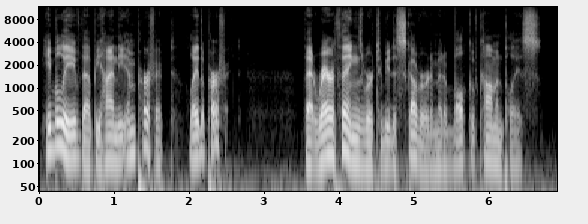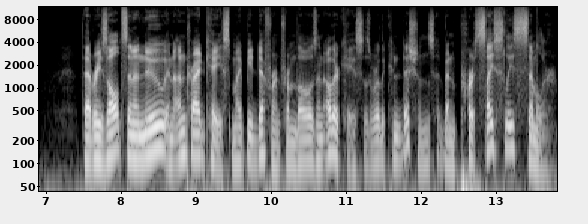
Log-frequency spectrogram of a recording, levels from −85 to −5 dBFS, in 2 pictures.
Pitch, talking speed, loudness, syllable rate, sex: 105 Hz, 190 wpm, -21 LUFS, 6.1 syllables/s, male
